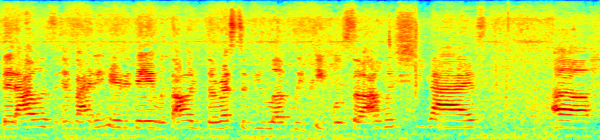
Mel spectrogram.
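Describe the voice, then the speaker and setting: A woman's voice: low-pitched, level tone, moderate pace. A woman guest giving a bubbly, laughing wedding toast at a reception. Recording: distant mic in a noisy crowd.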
